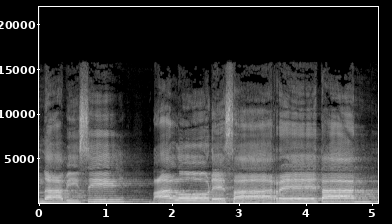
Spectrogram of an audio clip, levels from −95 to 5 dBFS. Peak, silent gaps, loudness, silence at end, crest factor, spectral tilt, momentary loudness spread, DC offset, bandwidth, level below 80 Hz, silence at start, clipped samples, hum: -2 dBFS; none; -17 LUFS; 0 s; 16 dB; -3 dB/octave; 6 LU; under 0.1%; 16 kHz; -72 dBFS; 0 s; under 0.1%; none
